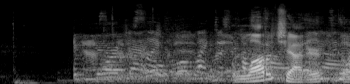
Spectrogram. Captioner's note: students chatting indistinctly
